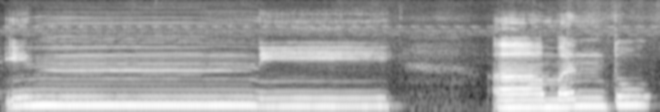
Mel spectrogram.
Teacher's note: انی، نون کے اوپر شد ہے اور یہاں پہ جو ہے شد کو سختی سے پڑھنا ہے غنہ کر کے، اور یا جو ہے ساکن ہے، اس سے پہلے یا زیر ہے تو حروف مدہ میں سے ہے، اور یا بڑی مد ہے یہاں پہ یا کے اوپر، تو اس کو بھی ہم 4 سیکنڈ کھینچ کے پڑھیں گے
